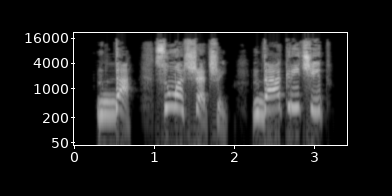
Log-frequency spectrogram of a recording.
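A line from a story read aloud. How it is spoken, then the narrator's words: Shouted. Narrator (Russian): крикнула тетушка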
